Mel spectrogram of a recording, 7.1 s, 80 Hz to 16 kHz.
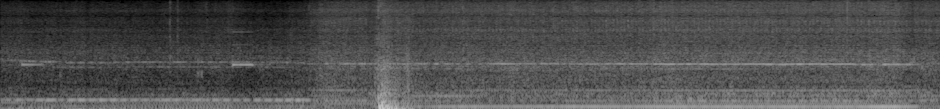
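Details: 2008 Infiniti FX35 V6 at first start-up after replacing valve cover gaskets, intake manifold gaskets and camshaft position sensors: single start-up bump then steady even hum; smooth, healthy idle, no oil leaks seen.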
